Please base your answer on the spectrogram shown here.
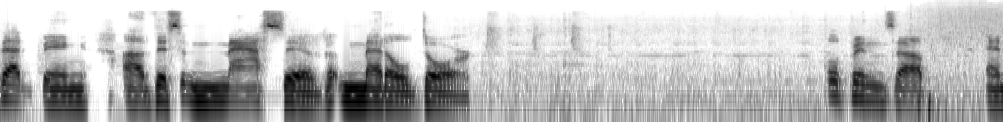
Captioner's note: makes door opening sounds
